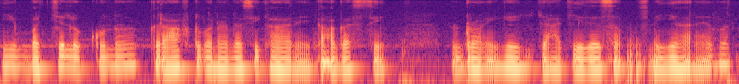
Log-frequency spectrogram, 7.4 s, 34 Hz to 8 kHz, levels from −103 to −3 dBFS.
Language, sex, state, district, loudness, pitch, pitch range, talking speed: Hindi, male, Chhattisgarh, Sukma, -18 LUFS, 95 Hz, 95-105 Hz, 185 wpm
